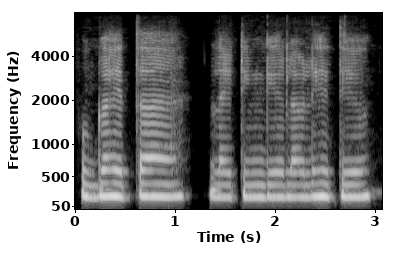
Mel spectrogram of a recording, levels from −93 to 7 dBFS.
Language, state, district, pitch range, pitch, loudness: Bhili, Maharashtra, Dhule, 190-200 Hz, 195 Hz, -17 LUFS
